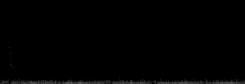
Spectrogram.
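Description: Near silence with faint sliding of Panini Prizm baseball cards being flipped through by hand, and one soft click about halfway through.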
